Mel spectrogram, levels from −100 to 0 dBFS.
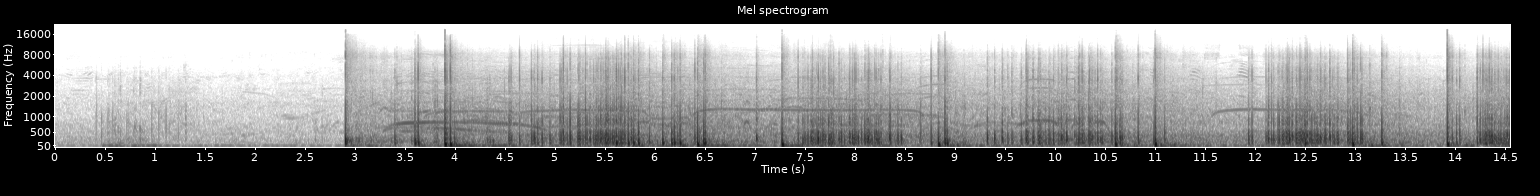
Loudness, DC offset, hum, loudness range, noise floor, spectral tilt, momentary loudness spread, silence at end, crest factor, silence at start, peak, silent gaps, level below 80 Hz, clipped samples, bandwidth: -26 LUFS; under 0.1%; none; 4 LU; -55 dBFS; -8.5 dB/octave; 15 LU; 0 s; 26 dB; 0.45 s; 0 dBFS; none; -36 dBFS; under 0.1%; 11.5 kHz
